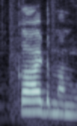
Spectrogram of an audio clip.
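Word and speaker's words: cardamom: कार्डमम green, यहाँ पे ओ silent है।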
